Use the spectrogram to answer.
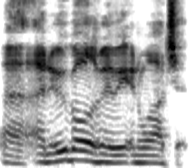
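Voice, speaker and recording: A man's voice: mid-range voice, moderate pace. Jokey man in casual podcast banter. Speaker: podcast co-host. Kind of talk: casual, joking banter about movies.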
